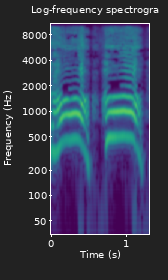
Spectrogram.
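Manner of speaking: very high, loud, drawn-out yells; yelling. A narrator's reading. Almanzo yells as the sled tips over, yelling. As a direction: holler desperately at a runaway team. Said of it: "Almanzo yelled".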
